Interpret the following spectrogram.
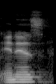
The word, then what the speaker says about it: Inez: Another option is I think it's pronounced Inez, I-N-E-Z, and he has a kit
